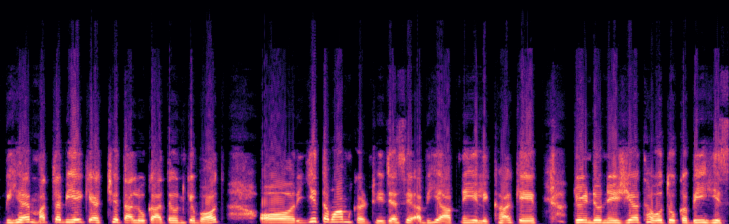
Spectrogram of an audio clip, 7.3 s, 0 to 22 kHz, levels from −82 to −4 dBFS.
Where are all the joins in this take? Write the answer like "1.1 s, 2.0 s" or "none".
none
